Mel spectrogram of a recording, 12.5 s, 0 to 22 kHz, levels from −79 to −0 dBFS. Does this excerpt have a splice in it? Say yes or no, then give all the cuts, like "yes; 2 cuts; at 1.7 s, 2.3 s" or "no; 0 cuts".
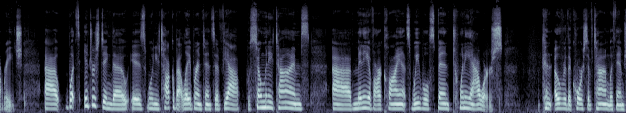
no; 0 cuts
